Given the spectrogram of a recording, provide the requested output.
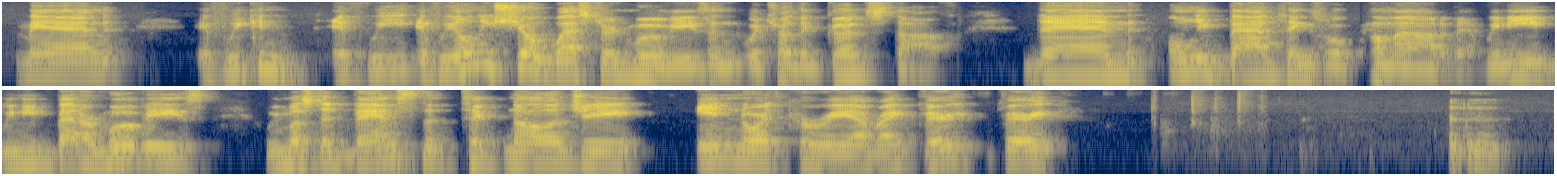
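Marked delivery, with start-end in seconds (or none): none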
